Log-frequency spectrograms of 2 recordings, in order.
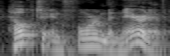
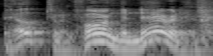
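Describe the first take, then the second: First: Said in the usual way. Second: Higher, swooping parody of own phrase; hammed-up, sing-song emphasis on "inform" and "narrative"; mock-dramatic echo. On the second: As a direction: repeat it grandly with big pitch swoops. Repeats own phrase in mock style.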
